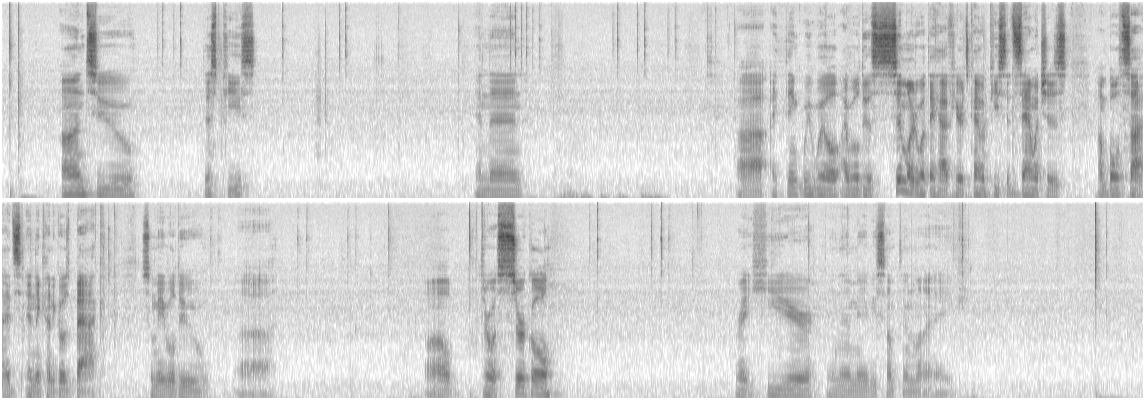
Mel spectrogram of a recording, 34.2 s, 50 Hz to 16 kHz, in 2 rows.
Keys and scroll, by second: 0.2 a, 3.2 p, 4.9 space, 24.2 c, 29.5 l.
